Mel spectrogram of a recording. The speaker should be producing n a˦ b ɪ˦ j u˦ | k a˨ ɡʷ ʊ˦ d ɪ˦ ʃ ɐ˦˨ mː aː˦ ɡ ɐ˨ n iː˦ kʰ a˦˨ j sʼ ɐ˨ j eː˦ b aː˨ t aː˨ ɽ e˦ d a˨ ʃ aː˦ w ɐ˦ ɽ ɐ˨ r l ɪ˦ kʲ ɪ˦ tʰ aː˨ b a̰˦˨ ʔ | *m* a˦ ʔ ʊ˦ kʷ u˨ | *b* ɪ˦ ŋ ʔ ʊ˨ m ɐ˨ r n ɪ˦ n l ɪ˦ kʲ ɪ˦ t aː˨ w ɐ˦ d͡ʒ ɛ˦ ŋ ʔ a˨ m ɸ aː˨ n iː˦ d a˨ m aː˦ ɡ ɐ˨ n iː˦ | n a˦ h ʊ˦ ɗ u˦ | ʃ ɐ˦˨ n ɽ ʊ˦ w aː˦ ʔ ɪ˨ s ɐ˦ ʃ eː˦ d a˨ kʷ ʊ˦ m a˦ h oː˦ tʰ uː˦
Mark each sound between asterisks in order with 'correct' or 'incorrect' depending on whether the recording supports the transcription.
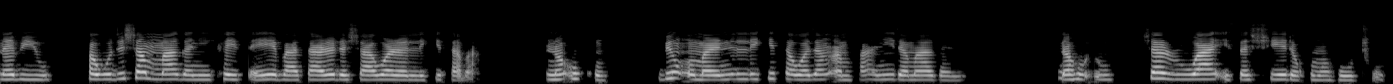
incorrect: n, correct

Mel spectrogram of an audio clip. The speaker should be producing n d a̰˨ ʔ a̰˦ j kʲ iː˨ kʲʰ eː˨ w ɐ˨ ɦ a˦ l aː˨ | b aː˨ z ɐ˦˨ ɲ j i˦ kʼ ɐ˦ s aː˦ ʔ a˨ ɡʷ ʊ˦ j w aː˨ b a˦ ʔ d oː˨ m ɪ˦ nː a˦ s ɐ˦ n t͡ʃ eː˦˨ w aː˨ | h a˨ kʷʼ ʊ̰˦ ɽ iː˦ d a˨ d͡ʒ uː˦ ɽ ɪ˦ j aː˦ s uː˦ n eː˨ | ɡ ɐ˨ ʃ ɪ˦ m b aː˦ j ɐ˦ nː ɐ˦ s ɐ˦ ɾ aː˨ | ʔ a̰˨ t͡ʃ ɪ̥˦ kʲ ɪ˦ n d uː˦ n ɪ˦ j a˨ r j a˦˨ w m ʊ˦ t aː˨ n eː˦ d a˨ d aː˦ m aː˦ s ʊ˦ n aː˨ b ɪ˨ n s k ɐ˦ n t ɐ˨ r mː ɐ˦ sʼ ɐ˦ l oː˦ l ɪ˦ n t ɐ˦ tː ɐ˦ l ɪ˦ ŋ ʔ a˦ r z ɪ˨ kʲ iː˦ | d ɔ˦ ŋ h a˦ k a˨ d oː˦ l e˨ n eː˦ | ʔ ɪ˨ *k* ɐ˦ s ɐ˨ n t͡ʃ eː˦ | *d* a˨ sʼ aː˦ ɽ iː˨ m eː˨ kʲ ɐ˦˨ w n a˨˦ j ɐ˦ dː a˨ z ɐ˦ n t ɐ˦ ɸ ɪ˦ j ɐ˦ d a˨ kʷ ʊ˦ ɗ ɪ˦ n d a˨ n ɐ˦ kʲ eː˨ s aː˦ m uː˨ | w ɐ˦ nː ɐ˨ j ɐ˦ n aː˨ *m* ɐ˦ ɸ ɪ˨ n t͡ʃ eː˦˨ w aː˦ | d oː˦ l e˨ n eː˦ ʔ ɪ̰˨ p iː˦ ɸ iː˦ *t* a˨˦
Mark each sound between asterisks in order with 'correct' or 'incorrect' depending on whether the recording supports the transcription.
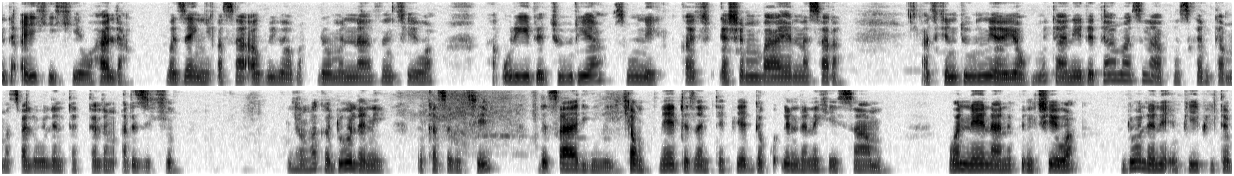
correct, correct, incorrect: n, correct

